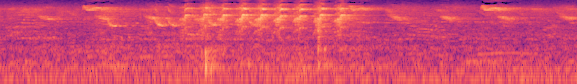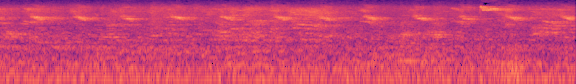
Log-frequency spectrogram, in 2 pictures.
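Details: Common myna, or Indian myna, of the starling family, calling with a fast series of high squeaky chattering notes, including a loud rapid run of sharp clicking notes early on, then steadier repeated chirps.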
